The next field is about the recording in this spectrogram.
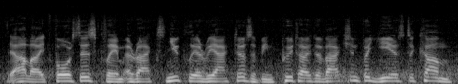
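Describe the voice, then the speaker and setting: A man's voice: medium pitch, moderate pace, background noise. A man with a British accent voicing a scripted news report.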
